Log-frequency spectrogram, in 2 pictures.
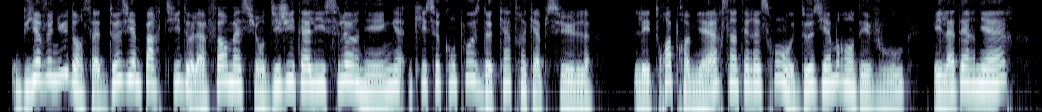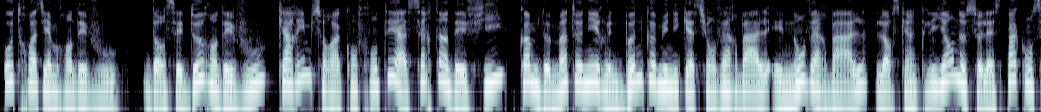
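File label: French, female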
